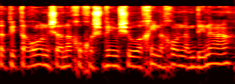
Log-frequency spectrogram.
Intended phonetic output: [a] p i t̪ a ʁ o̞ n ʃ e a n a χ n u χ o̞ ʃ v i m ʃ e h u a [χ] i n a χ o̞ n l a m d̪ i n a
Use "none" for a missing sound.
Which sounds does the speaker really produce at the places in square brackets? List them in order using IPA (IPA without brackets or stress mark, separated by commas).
a, χ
